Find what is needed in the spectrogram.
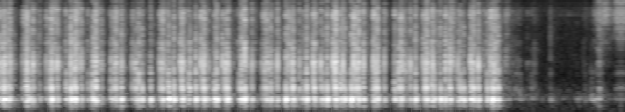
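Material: Paper.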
